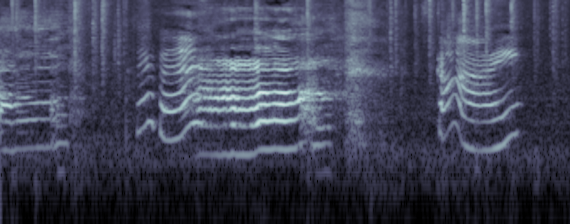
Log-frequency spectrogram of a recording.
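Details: Female dog indoors, hyperactive with excitement when someone comes home, typically with a toy or bone in her mouth: long warbling moan that rises and falls, then a short upward-swooping whine after a pause.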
